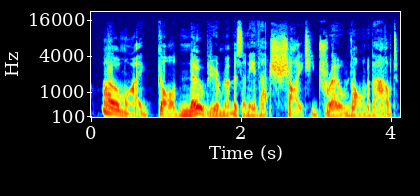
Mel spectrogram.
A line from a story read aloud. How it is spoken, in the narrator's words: Lupin snapped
